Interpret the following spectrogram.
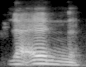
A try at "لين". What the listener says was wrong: الهمزة مش محلها. لين مثل بالدارجة فين وين بدل وأين تلفظ وين فأين فين. نفس الشيء هنا تلفظ لين فقط.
